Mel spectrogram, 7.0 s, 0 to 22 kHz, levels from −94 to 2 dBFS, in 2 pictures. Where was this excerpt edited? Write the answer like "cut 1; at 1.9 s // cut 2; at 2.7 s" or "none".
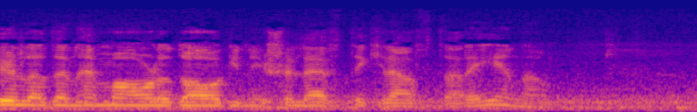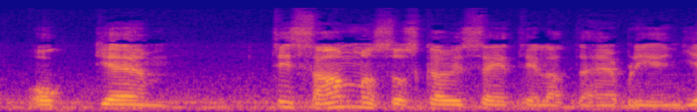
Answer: none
